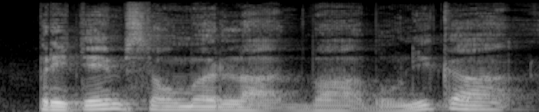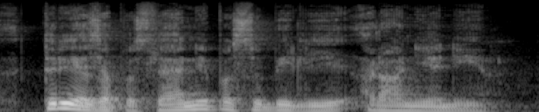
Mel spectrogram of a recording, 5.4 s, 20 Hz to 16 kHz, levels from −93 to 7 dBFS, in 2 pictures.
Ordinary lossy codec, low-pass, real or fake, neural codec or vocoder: none; 14.4 kHz; real; none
